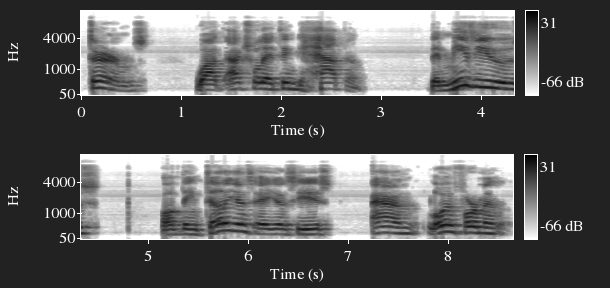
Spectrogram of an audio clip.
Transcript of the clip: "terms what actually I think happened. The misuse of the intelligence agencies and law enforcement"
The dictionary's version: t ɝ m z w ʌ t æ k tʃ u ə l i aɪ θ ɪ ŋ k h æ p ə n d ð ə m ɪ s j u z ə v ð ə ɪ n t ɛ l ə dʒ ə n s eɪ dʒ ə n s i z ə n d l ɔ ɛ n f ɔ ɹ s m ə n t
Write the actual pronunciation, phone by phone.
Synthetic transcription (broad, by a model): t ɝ m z w ʌ t æ k tʃ u ə l i aɪ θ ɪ ŋ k h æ p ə n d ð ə m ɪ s j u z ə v ð ə ɪ n t ɛ l ə dʒ ə n s eɪ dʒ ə n s i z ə n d l ɔ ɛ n f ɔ ɹ m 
